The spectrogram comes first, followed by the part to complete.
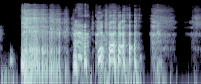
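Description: Men laughing in a run of short bursts, ending in a breathy, sigh-like exhale a little after three seconds in.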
